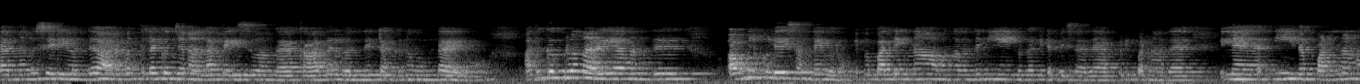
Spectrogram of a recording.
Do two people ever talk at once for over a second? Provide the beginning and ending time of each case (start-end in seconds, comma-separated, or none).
none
